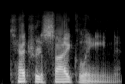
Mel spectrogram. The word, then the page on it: Tetracycline: American English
